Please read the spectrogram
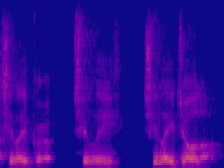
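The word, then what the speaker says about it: Ciliegiolo: But here, this is what they say about Chile Jolo is how you pronounce it.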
